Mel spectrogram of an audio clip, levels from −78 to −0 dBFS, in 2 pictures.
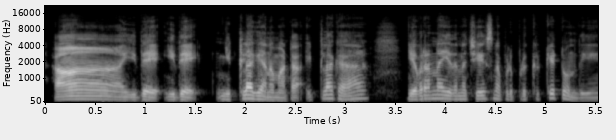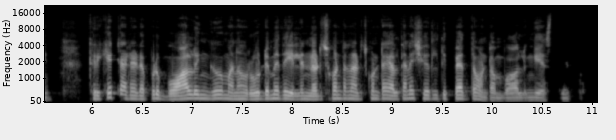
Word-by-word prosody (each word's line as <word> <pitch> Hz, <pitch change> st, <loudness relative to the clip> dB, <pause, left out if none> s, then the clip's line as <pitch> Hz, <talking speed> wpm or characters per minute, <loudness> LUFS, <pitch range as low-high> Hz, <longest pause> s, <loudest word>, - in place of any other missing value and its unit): ఆ! -, -, +11 dB, 0.7 s
ఇదే, 105 Hz, -, +3 dB, 0.2 s
ఇదే. -, -, +5 dB, 0.4 s
ఇట్లాగే 155 Hz, +1 st, +4 dB
అన్నమాట. 100 Hz, -4 st, 0 dB, 0.2 s
ఇట్లాగా 160 Hz, -1 st, -1 dB, 0.7 s
ఎవరన్నా, 150 Hz, +6 st, +1 dB
ఏదన్నా 130 Hz, -2 st, -3 dB
చేసినప్పుడు, 145 Hz, -5 st, 0 dB
ఇప్పుడు 120 Hz, -, -11 dB
క్రికెట్టుంది. 150 Hz, -, -5 dB, 0.6 s
క్రికెటాడేటప్పుడు 160 Hz, -2 st, -3 dB
బౌలింగు 155 Hz, +3 st, 0 dB
మనం 135 Hz, 0 st, -4 dB
రోడ్ 145 Hz, +3 st, -1 dB
మీద 160 Hz, -, -7 dB
వెళ్లి 135 Hz, +1 st, -3 dB
నడుచుకుంటా, 155 Hz, +5 st, -1 dB
నడుచుకుంటా 150 Hz, +1 st, -3 dB
ఏల్తానే 155 Hz, +4 st, -5 dB
చేతులు 155 Hz, 0 st, -8 dB
తిప్పేత్తా 155 Hz, -2 st, -3 dB
ఉంటాం 95 Hz, -2 st, -8 dB
బాలింగ్ 100 Hz, +1 st, -6 dB
ఏస్తున్నట్టు. -, -, -15 dB
145 Hz, 135 wpm, -25 LUFS, 125-155 Hz, 0.7 s, ఆ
